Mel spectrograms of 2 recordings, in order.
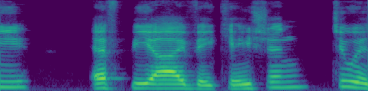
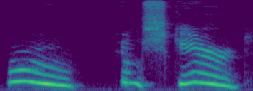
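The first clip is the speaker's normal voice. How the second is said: high, slow mock frightened squeak; scared little voice; 13 semitones higher, slower than usual. Voicing his penis as a mock frightened squeak. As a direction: squeal it timidly. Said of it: "it would say".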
